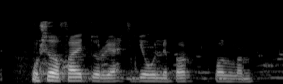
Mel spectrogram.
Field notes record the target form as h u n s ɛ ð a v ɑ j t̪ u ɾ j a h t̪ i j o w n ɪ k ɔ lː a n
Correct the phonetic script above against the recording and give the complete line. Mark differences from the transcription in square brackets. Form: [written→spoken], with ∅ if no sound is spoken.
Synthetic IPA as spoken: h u n s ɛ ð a [v→f] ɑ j t̪ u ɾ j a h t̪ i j o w n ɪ [k→p] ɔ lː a n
